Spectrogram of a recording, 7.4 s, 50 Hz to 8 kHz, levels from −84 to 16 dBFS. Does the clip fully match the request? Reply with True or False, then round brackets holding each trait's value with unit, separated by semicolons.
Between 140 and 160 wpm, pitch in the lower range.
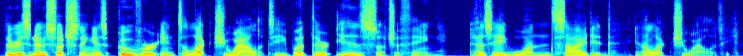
True (155 wpm; 100 Hz)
